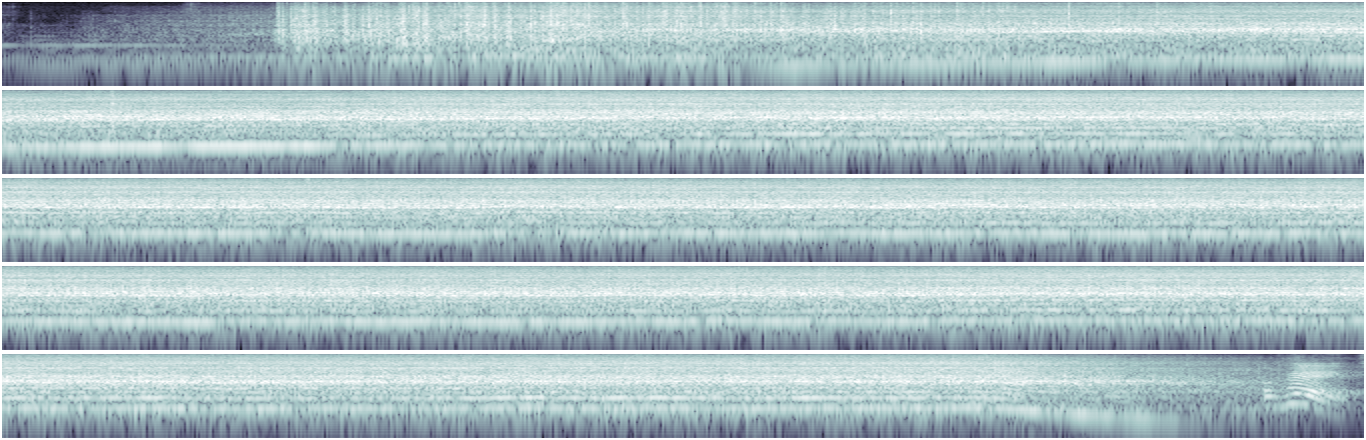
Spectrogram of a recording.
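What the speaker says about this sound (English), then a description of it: "I'm going to add it to the smoothie setting. Then I'm gonna hit this button here and it's going to mix everything in all by itself." A blender on its smoothie setting mixing keto coffee, a loud motor spinning up and holding a steady high whirring drone for over twenty seconds before winding down.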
